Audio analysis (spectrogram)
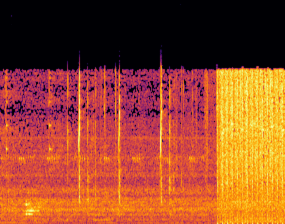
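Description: Rapid burst of automatic gunfire from a zombie shooter video game, loud and dense, erupting suddenly after several seconds of quiet background with faint clicks.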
